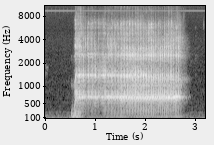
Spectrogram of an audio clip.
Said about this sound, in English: You do best belches too.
